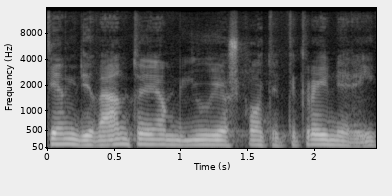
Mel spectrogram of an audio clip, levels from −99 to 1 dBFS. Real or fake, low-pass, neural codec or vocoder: fake; 14.4 kHz; codec, 32 kHz, 1.9 kbps, SNAC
